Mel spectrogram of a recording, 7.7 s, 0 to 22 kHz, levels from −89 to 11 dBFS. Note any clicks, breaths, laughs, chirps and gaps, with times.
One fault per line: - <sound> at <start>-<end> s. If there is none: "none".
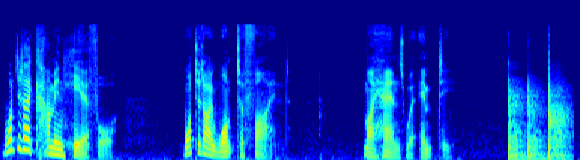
- thud at 6.8-7.6 s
